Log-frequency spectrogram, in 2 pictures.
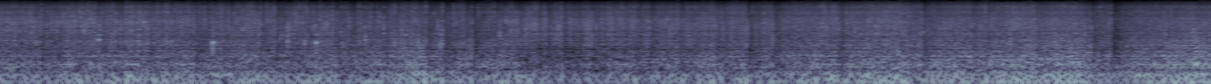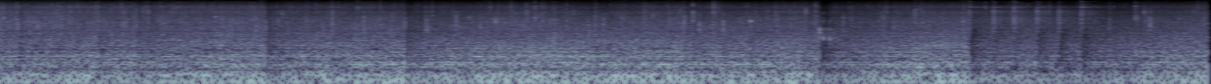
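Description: Shallots, garlic, lemongrass, ginger and chili sizzling steadily in hot oil in a pan, just tipped in.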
